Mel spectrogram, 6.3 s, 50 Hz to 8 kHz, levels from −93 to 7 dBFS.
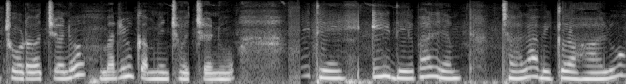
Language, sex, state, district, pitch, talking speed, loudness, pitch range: Telugu, female, Karnataka, Bellary, 250 Hz, 85 wpm, -10 LUFS, 235-285 Hz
